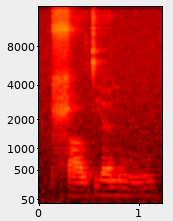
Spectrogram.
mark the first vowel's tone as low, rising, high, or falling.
rising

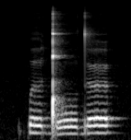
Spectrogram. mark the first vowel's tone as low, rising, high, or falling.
low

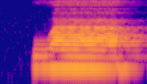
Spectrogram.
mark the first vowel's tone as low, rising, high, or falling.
high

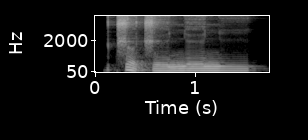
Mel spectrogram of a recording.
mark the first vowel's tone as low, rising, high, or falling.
falling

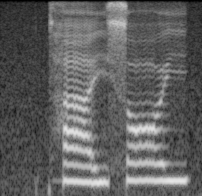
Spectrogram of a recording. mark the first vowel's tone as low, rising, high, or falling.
low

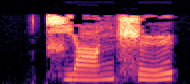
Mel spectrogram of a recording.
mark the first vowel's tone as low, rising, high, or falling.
rising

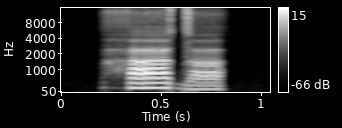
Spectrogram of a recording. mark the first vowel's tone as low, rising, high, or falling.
high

